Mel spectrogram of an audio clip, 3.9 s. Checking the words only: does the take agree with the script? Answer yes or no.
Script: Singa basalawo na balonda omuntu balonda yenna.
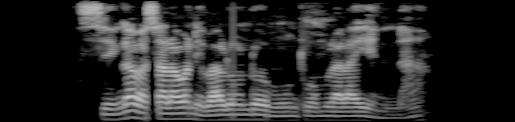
no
